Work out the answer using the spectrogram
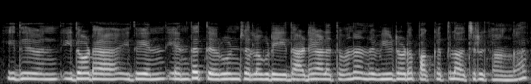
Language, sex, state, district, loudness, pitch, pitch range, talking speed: Tamil, female, Tamil Nadu, Kanyakumari, -15 LUFS, 245 Hz, 240-255 Hz, 135 wpm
